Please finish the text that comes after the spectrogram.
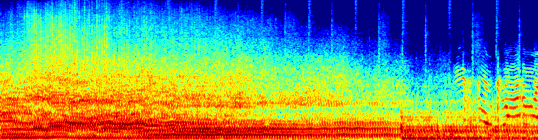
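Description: A diesel truck racing at full throttle in a desert race gives a loud, sustained engine roar close by, with the pitch shifting partway through as it keeps pulling hard.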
